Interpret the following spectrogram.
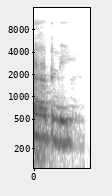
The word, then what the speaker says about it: hyperbole: Hyperbole.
